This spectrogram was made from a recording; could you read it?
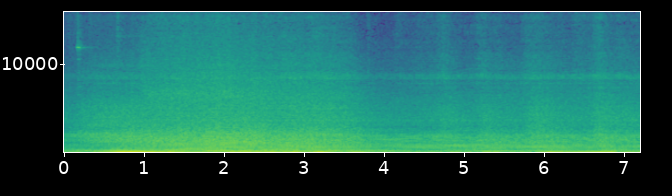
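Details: Original Montgomery hydraulic freight elevator #2, Santa Rosa Plaza, during a ride: low droning hum that swells and wavers unevenly as the hydraulic pump labours; the uploader attributes the struggling to severely low oil.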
